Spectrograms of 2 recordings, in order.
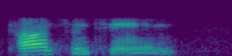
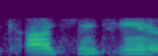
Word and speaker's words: Constantine: And at one point, John is giving his name to someone for a form, and he says, Constantine, spelled T-I-N-E, rhymes with fine.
